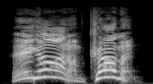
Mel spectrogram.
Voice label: to the rescue, survivor voice biker; source engine; left 4 dead 2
